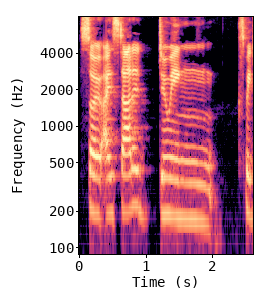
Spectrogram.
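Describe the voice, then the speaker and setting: In an Australian accent, a woman speaks with monotone, flat intonation. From Western Australia (Perth). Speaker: actress. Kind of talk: interview.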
